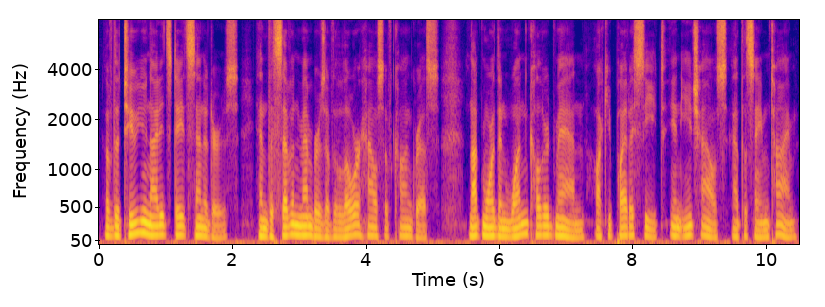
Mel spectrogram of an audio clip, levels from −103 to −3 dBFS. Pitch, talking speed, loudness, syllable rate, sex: 110 Hz, 185 wpm, -17 LUFS, 5.1 syllables/s, male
